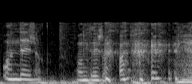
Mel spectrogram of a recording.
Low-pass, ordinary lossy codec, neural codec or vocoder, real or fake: 7.2 kHz; none; codec, 16 kHz, 16 kbps, FunCodec, trained on LibriTTS, 50 frames a second; fake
